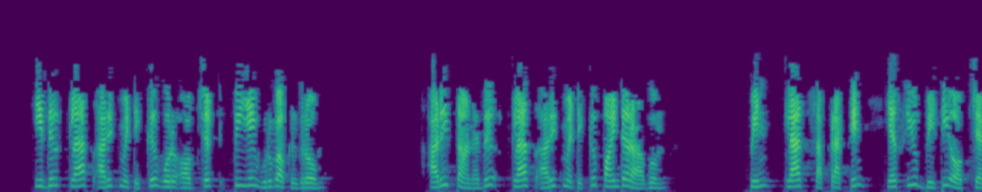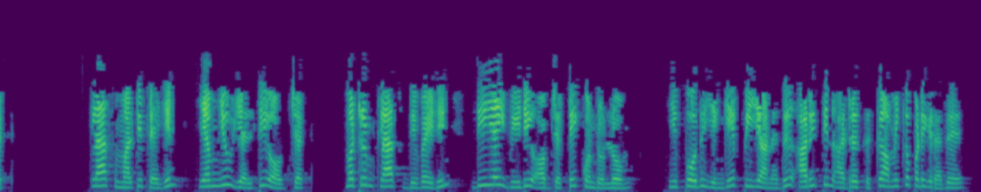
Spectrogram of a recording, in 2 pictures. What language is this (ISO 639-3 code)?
tam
